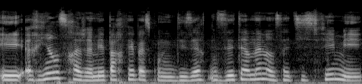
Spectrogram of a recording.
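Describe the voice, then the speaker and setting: A woman with a plain, everyday voice speaks at a moderate pace and a medium pitch, her intonation fairly even. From France, Grenoble. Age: 30s. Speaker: yoga teacher. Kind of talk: casual interview.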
